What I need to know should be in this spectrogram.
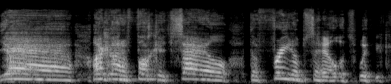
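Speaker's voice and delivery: put-on loud, brash old-timer holler. Joking about an old guy in the grocery store: imitating an old guy. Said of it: "You're like the old guy that".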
